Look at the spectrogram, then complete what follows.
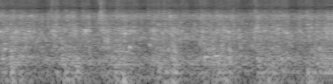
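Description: Water trickling and splashing in a bathtub while a puppy is washed, a steady wash of water noise with small splashes.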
